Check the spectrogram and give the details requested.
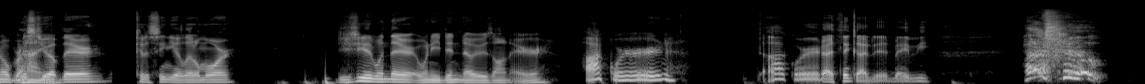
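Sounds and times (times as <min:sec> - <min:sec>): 
speech: 0:00.0 - 0:02.4, 0:03.3 - 0:06.9, 0:07.6 - 0:09.4, 0:10.2 - 0:11.1
person sneezing: 0:10.3 - 0:11.1.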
